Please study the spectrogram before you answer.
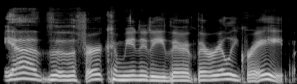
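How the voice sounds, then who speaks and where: A woman's voice: mid-range voice, normal speed, smooth, no room sound, studio quality, close to an everyday voice. A woman playing a forgetful, eager-to-please young furry artist in a comedy sketch, with a sheepish, hesitant delivery. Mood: eager, shy.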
